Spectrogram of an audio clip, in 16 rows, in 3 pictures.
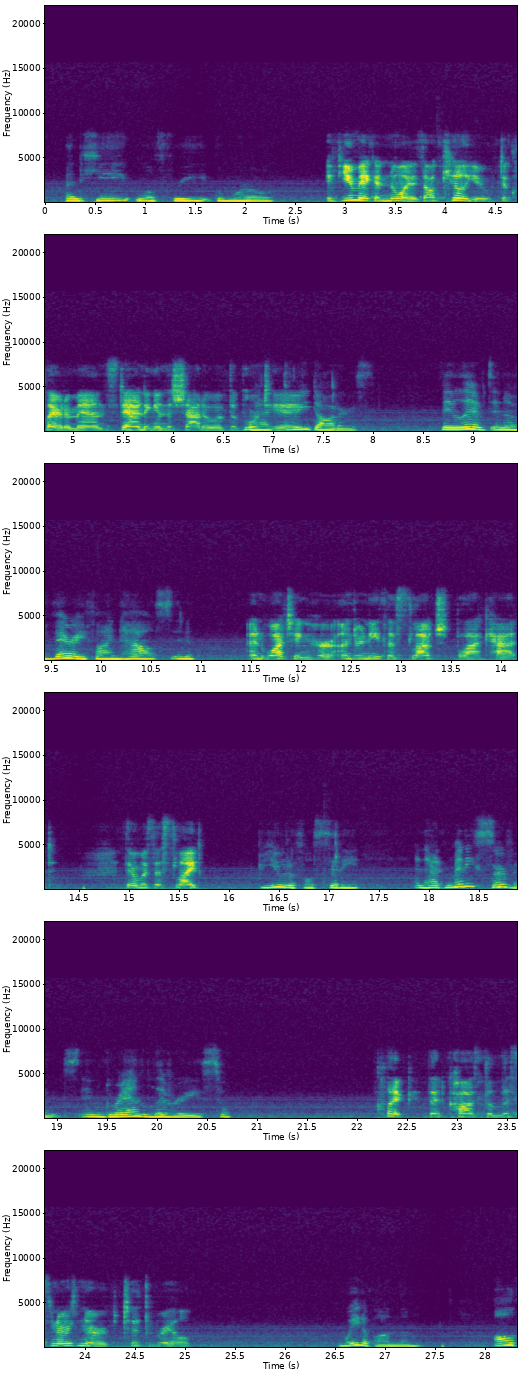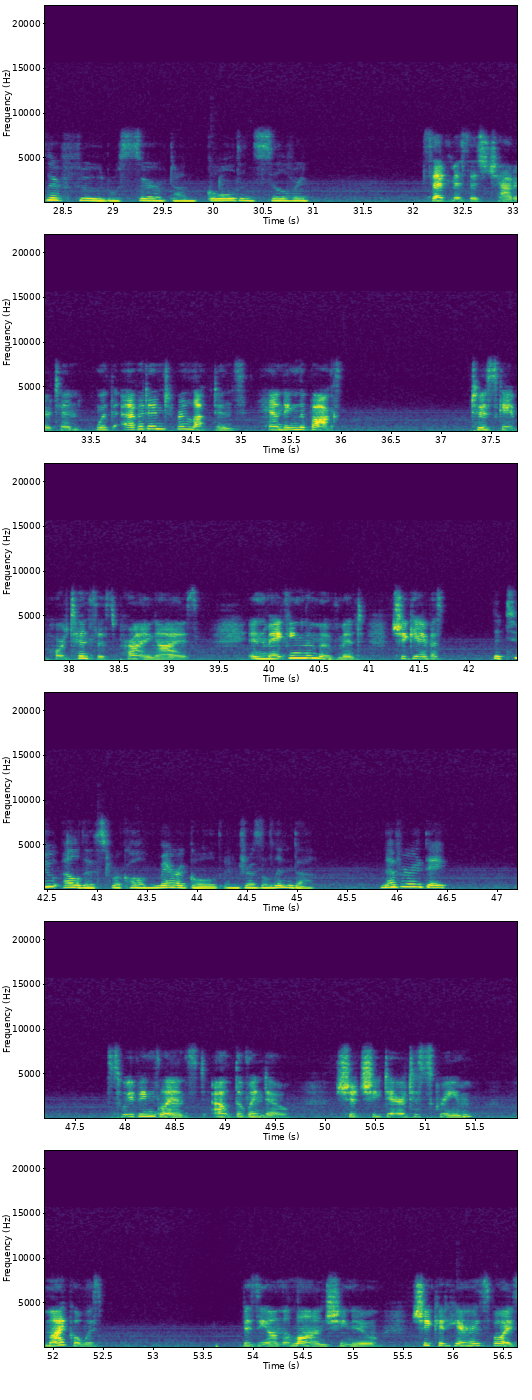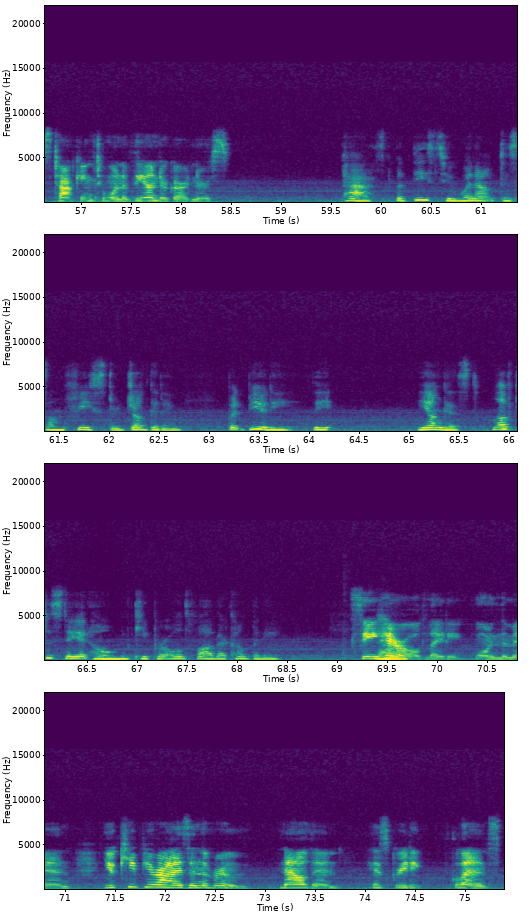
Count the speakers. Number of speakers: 2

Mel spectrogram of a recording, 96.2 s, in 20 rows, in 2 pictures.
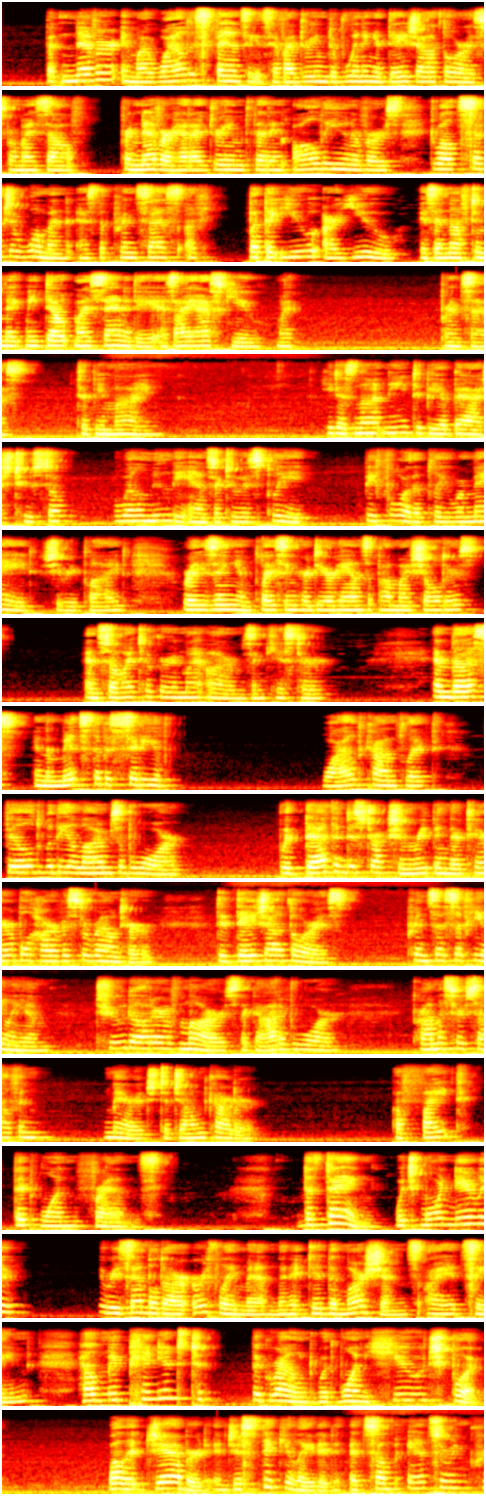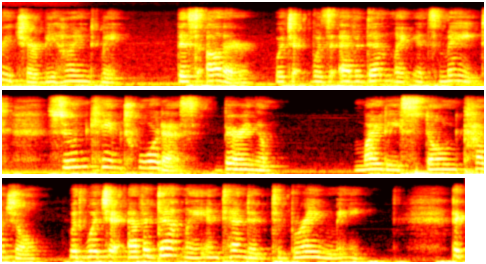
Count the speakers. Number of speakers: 1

